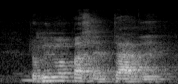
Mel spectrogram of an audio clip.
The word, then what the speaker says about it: tarde: Tarde tiene la vocal A y luego la E. La sílaba fuerte recae en la A.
